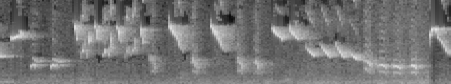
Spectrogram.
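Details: Rich song of a white-rumped shama: rapid series of very high, sweet whistles and falling slurs, phrases tumbling one into the next with a few sharp chips.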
